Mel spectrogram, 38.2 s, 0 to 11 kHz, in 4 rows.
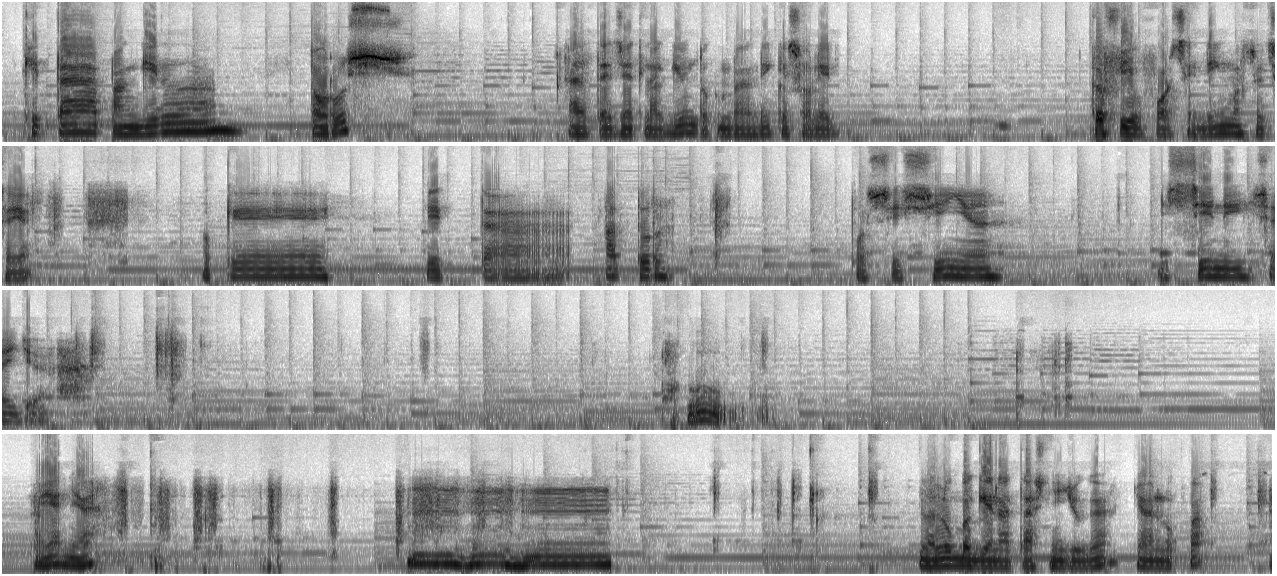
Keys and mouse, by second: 4.4 alt+z, 9.4 ctrl+3, 10.4 s, 14.6 alt+shift+middle drag, 15.6-17.7 drag, 17.9 s, 20.3 shift+d, 22.3 s, 23.9 click, 27.0 click, 33.4 alt+z, 34.1 alt+z, 35.4 alt+shift+middle drag, 36.0 click, 37.4 click.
